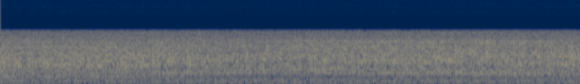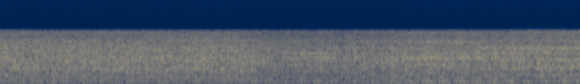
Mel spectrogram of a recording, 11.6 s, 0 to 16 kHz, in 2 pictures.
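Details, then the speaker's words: 2002-03 Subaru WRX EJ205, warmed up, loud rough idle with uneven lumpy pulse, engine shaking a lot; cylinder 3 misfire, spark plug ruled out; supposedly a cracked valve; small squeak from AC compressor. "When I first got it, it was misfiring on cylinder 3. I was hoping for a spark plug, but that wasn't the problem. The engine does shake quite a bit."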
